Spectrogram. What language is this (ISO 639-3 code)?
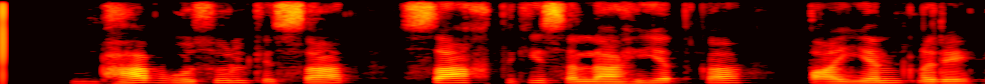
urd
